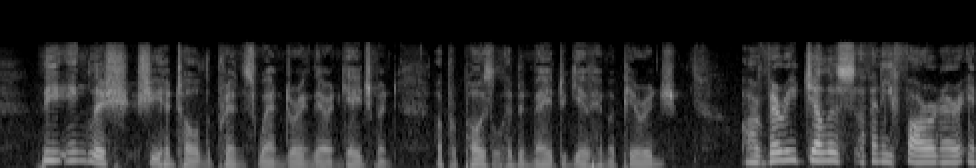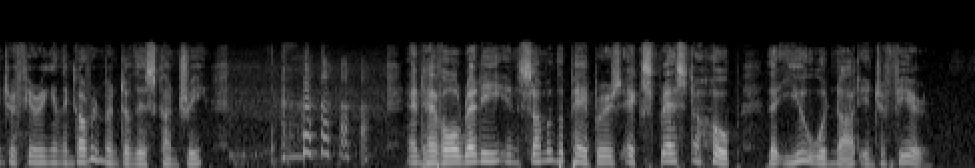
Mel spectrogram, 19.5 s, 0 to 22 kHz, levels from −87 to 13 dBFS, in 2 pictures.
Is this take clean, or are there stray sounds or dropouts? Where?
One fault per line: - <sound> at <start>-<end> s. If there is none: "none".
- laugh at 12.0-13.6 s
